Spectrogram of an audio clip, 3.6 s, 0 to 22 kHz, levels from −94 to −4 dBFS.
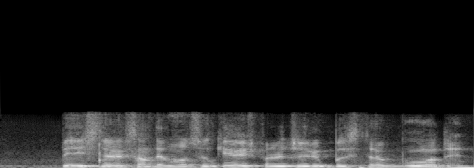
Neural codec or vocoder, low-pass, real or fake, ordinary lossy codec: codec, 16 kHz, 2 kbps, X-Codec, HuBERT features, trained on general audio; 7.2 kHz; fake; none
